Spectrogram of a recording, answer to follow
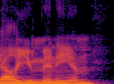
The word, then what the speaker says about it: aluminium: See, I know how to pronounce some British words the British way, right? like Aluminium, right?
